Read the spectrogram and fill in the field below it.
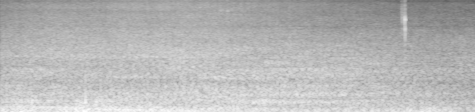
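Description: Traffic rushes past on a roadside, a loud continuous roar of cars passing close by that swells and then slowly eases away.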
